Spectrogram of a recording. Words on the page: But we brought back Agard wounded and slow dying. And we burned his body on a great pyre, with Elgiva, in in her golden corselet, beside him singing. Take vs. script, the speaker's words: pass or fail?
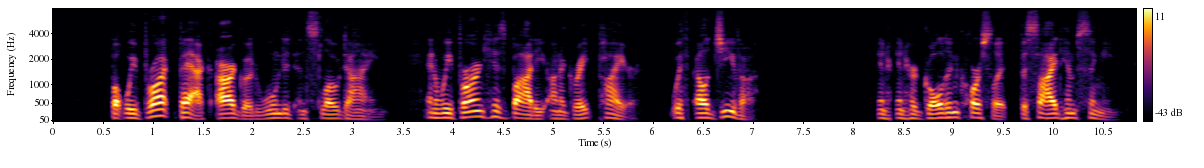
pass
